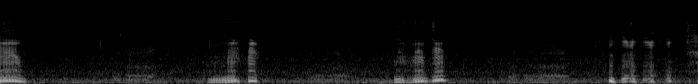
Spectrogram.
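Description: A cat answers with low, short meows or purring grunts in four separate bursts, close and fairly quiet, with near-silence between them.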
